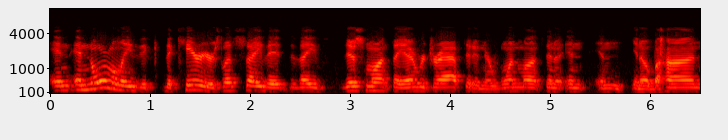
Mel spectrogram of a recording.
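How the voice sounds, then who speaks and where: A man speaks with a Southern US accent at a moderate pace, his pitch varying in an ordinary way. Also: fairly high pitch for a man. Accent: Southern twang. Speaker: life insurance sales agent. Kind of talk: conference call Q&A. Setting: phone call.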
